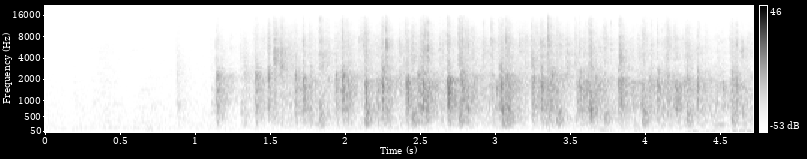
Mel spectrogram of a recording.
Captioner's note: audience clapping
